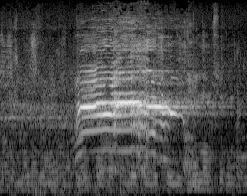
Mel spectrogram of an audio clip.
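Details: Silesian stallion during a stallion presentation in Poland: one loud, high, tonal whinny lasting about a second, slightly wavering, over steady Polish conversation from nearby men.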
